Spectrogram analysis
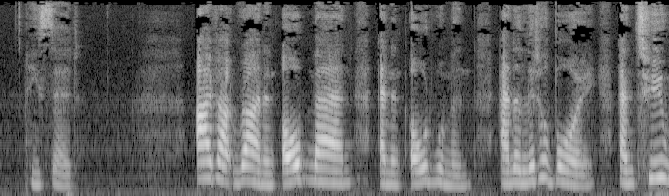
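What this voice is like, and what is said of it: Usual voice. Nothing is said of it.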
